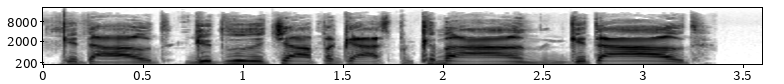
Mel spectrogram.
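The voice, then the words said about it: Arnold Schwarzenegger impression. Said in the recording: “That's a little Arnold snippet ... Arnold impersonation”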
